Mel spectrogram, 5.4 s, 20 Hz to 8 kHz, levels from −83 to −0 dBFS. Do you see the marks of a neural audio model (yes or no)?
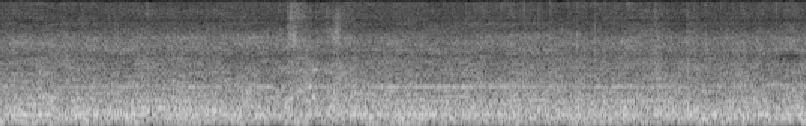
yes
